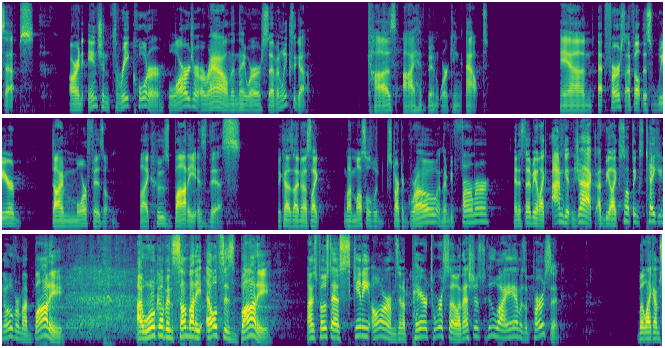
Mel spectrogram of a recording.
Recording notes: LIVE in Chapel Hill, NC. This episode was recorded in Chapel Hill, NC with a live audience.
